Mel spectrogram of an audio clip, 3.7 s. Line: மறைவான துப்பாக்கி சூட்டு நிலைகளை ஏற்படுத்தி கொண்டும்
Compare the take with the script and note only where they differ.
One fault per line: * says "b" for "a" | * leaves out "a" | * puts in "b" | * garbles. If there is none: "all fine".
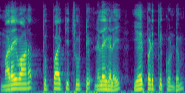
all fine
